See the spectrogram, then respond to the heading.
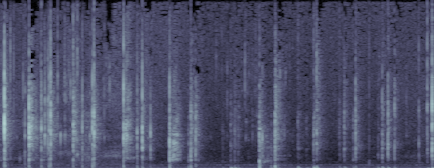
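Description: A green plastic Gatorade squeeze bottle with an orange cap, hollow and partly filled with liquid, is gripped in both hands and squeezed and shaken close to the microphone. About nineteen sharp, bright plastic crinkles and crackles come in quick succession, mixed with the slosh of the liquid inside. A low, steady hum runs underneath throughout.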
